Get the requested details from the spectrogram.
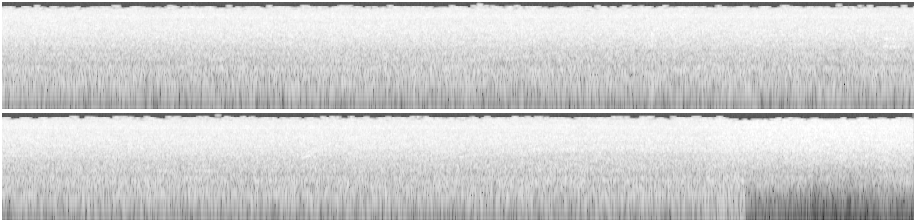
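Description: Water rushes and splashes steadily outdoors.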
